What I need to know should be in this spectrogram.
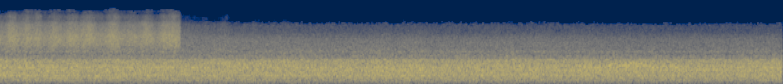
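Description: Wind blows steadily.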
